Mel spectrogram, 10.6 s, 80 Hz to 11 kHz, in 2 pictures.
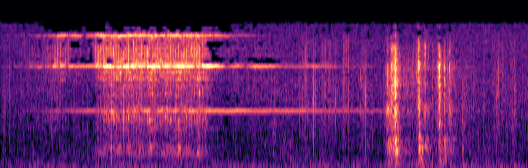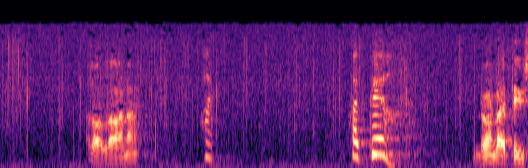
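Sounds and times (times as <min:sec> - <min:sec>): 
electric doorbell buzzing: 0:00.0 - 0:04.4
speech: 0:06.2 - 0:07.6, 0:08.8 - 0:09.4, 0:10.0 - 0:10.5.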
